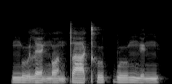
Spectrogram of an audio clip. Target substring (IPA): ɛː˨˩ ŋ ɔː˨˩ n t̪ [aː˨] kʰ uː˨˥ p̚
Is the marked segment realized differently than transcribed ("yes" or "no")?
no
